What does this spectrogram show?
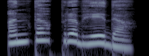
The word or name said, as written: ಅಂತಃಪ್ರಭೇದ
